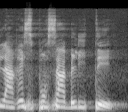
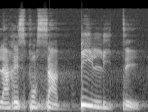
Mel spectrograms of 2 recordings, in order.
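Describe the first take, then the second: First: One syllable of the word is swallowed. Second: Every syllable of the word is clearly pronounced. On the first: The speaker calls it wrong. "vous avalez une syllabe dans un mot" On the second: The speaker calls it right. "On dit la responsabilité"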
